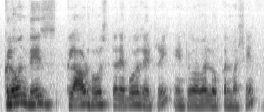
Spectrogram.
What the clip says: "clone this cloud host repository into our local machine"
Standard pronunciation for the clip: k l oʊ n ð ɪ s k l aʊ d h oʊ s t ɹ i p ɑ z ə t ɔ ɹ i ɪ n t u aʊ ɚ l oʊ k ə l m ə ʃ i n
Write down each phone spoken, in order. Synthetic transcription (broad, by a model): k l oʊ n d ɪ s k l aʊ d h oʊ s t ɹ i b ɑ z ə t ɹ i ɪ n t u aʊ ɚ l oʊ k ə l m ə ʃ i n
